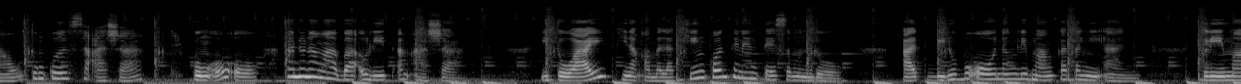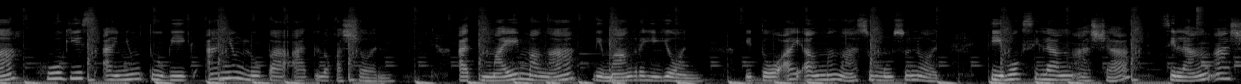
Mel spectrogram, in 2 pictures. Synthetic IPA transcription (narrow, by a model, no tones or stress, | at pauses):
wt̪ʊŋkolsɐ̰ʔaːʃa | kʊŋʔoʔo | ʔɐnonɐŋabɐʔʊlit̪ɐŋʔaːʃa | ʔɪt̪o̞ʔɐjpɪnɐkɐmɐlɐkʰiŋkont̪ɪnɛnt̪ɛsɐmʊnd̪o̞ | ʔɐt̪̚bɪnuːbʊʔo̞nɐŋlɪmaŋkɐt̪ɐŋiːʔɐn | kliːmɐhuːɡisʔɐɲoŋt̪uːbɪɡʔaɲoŋluːpɐʔɐt̪lokɐʃo̞n | ʔɐt̪̚mɐjmɐŋalɪmaŋɾɛhjo̞n | ʔɪt̪o̞ʔɐjʔɐŋmɐŋasʊmuːsʊno̞d̪̚ | t̪iːmoɡ̚sɪlaŋɐŋʔaːʃasɪlaŋɐŋʔaːʃ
